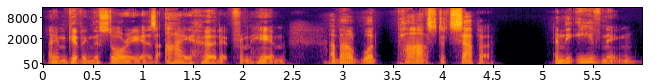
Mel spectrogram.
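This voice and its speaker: A man giving a measured, expressive reading of a classic ghost story as a scripted narration. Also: mid-range voice, no echo, clean studio sound. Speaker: audiobook-style story reader.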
